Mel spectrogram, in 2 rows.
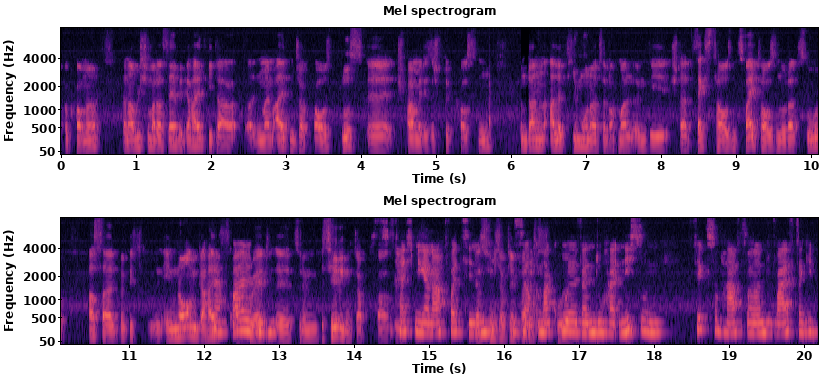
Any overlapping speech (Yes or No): Yes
